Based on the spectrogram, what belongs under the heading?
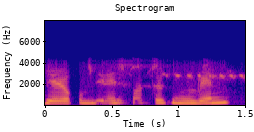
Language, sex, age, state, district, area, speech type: Bengali, female, 18-30, West Bengal, Bankura, urban, conversation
